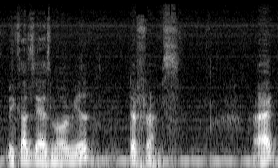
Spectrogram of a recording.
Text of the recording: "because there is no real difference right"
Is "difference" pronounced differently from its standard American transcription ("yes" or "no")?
no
